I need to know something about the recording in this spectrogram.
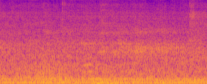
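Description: Steady low hum of a large hall with faint background murmur of voices.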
